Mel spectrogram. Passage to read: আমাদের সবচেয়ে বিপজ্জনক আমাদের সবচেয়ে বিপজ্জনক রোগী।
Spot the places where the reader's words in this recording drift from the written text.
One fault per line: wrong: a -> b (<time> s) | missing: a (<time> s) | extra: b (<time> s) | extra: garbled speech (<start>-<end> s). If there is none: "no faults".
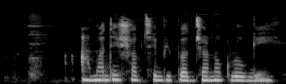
missing: আমাদের সবচেয়ে বিপজ্জনক (2.2 s)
